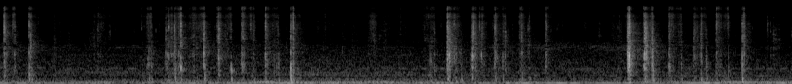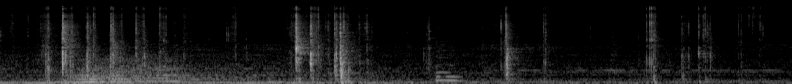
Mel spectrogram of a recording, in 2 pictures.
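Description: Tarot cards being shuffled and handled, making irregular clicks and snaps of card stock.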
